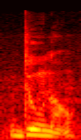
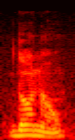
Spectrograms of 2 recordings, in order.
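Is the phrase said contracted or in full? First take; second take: contracted; full. First: The two words are blended into one reduced word. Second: The two words are said fully and separately.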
